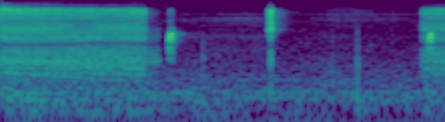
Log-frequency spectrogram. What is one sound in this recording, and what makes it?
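Short electronic clicks sound from a game menu.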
